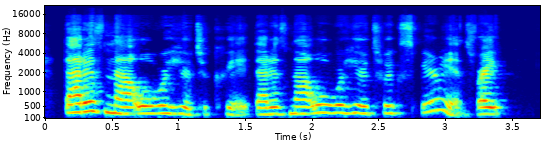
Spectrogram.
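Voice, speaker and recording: This is a woman with a high pitch. Her pitch varies in an ordinary way. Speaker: life coach. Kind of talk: motivational talk to camera. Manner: animated.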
